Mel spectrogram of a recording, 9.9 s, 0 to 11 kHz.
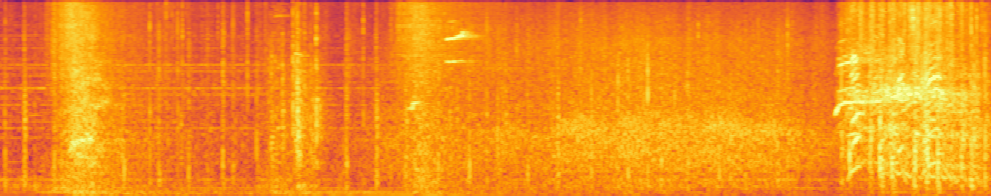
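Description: A horse whinnies loudly near the start in The Witcher 3, followed by galloping hoofbeats and rumbling motion, with another whinny bursting in near the end.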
